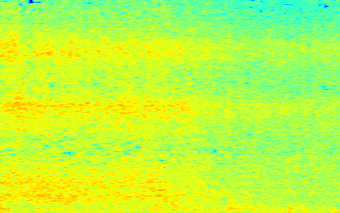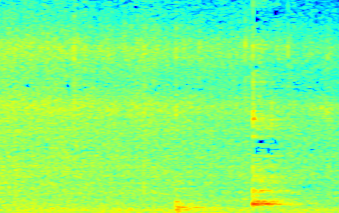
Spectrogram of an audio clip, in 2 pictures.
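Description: Coconut oil heats in a pan for ginataang malunggay, giving a steady broad sizzling hiss that slowly eases, with a couple of soft knocks near the end.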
